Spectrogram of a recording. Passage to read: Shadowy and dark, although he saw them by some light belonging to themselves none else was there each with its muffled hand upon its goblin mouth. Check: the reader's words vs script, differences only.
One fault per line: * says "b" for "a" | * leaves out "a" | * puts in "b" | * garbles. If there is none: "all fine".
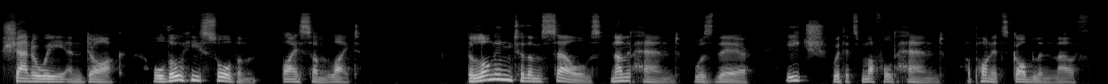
* says "hand" for "else"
